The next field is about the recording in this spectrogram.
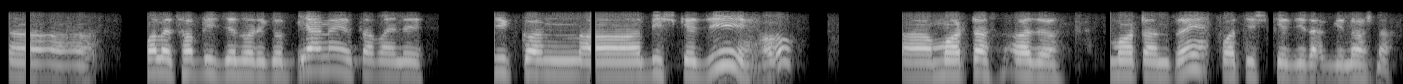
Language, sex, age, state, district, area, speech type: Nepali, male, 30-45, West Bengal, Kalimpong, rural, conversation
